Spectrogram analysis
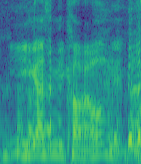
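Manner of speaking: pleading for help through laughter; half-laughing cry for help; laughing plea. Retold or imitated. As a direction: laugh while begging them to come. Calling for rescue, laughing.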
